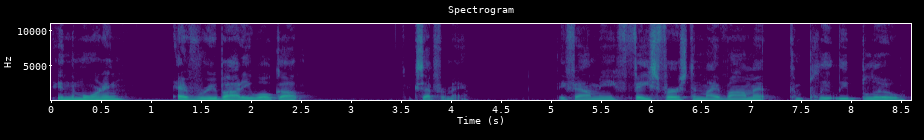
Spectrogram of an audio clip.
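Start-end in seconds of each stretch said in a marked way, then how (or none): none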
